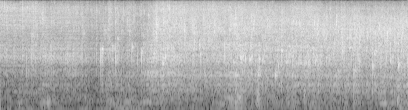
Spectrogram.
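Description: Rohu fish pieces deep-frying in hot oil in a kadai, a crackling sizzle that swells louder about one and a half seconds in as the turned pieces go back into the oil.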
